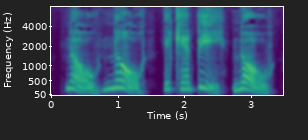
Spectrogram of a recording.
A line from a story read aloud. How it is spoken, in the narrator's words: Sonia cried aloud in desperation, as though she had been stabbed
